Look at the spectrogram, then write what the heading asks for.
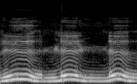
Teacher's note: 흘러나오는 리을이 유음, 흐름소리입니다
